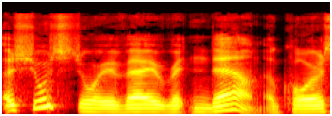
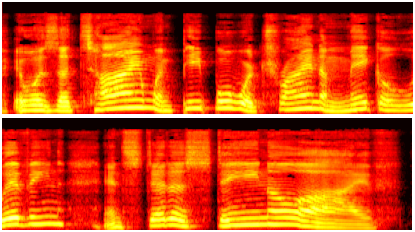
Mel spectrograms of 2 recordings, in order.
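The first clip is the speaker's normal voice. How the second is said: higher, brighter-pitched storyteller voice greeting the listener; character narrator; 7 semitones higher than usual. Acted. Survivor greeting listeners before his flashback story. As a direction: play a survivor telling his tale.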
